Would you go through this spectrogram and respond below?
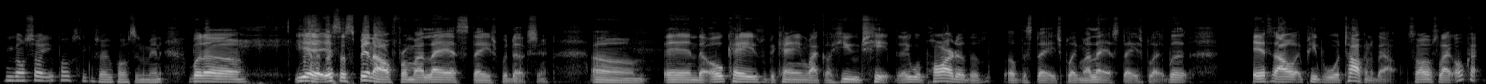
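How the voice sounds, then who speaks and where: A man chatting casually as a podcast guest, telling stories in an animated way and repeating phrases for emphasis. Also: fairly low pitch, a little fast, no echo, studio quality. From Memphis, USA. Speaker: podcast guest, actor and stage playwright. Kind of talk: casual conversational interview talk.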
